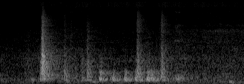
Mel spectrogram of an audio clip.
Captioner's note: clattering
